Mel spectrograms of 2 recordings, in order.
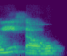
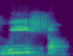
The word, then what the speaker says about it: weesho: It's not weeso or weeso, it's weesho, okay?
